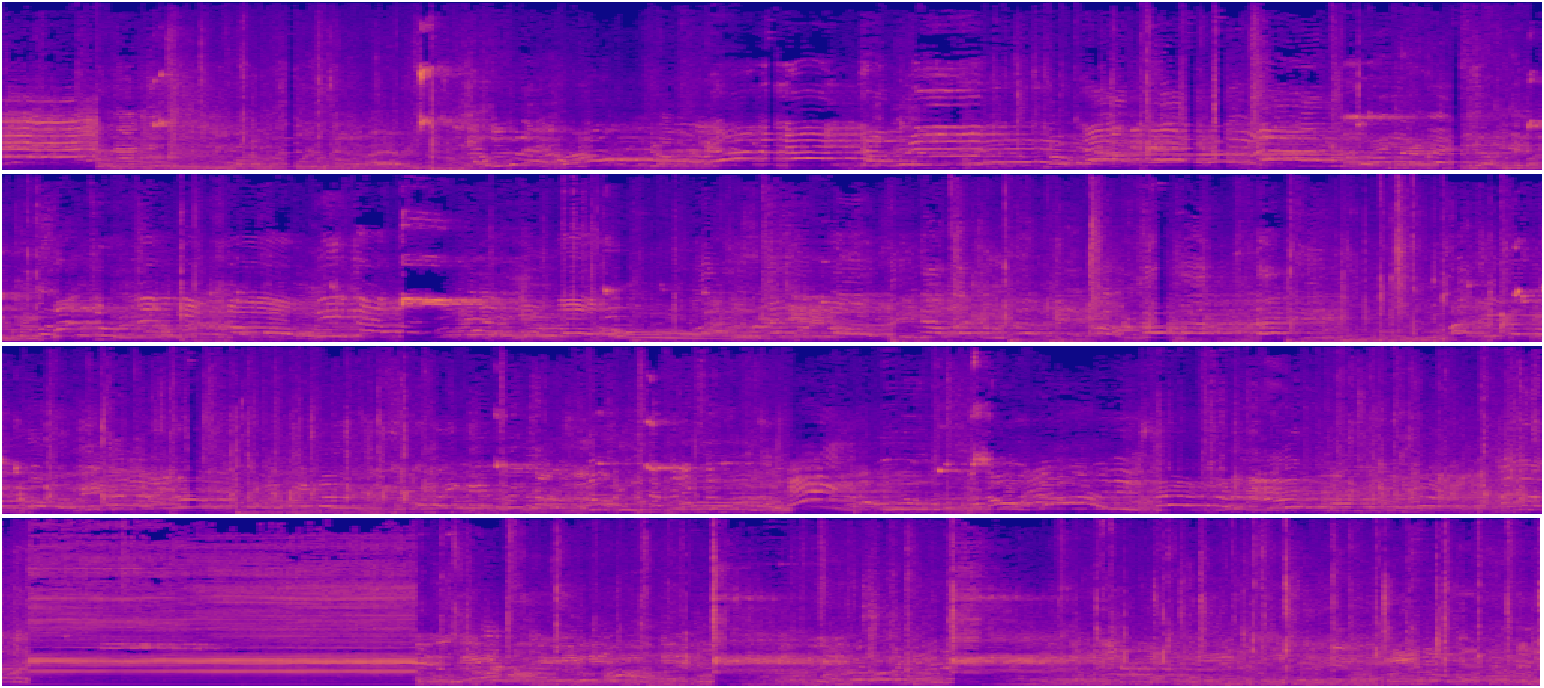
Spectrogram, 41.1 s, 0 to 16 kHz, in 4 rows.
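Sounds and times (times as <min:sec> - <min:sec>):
voices in echoing hall: 0:00.0 - 0:41.0
sneakers squeaking on court: 0:02.7 - 0:03.1.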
